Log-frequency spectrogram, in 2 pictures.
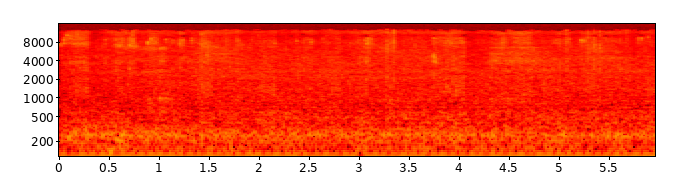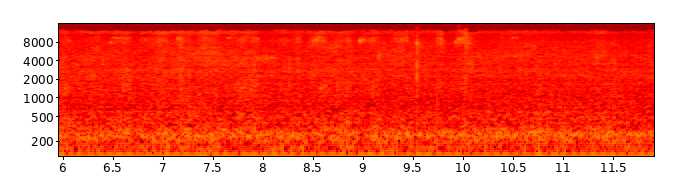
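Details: Quiet steady low hum and soft broadband background, without any distinct animal call.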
